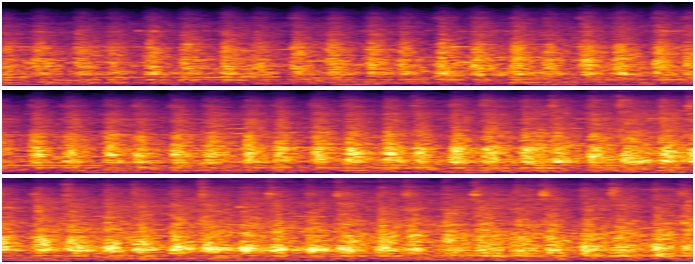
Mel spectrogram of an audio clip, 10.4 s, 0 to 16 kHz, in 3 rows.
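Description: Exhaust chuffs from a 1940 ČKD 0-4-0T narrow-gauge steam tank locomotive working a passenger train, a quick even beat of about four a second that grows louder as the engine approaches and passes.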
